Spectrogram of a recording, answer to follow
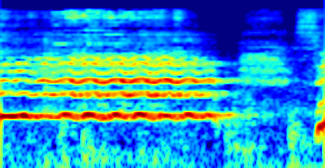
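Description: A woman singing unaccompanied in an operatic style: one long held note with vibrato, which ends near the end and is followed by a short pause.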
